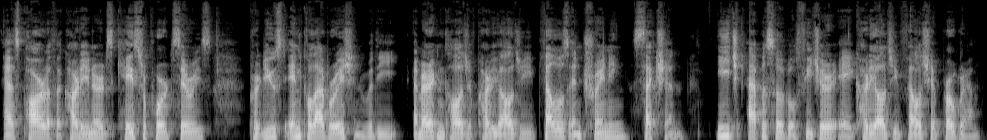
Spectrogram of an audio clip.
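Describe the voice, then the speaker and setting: A man's voice: mid-range voice, animated, quick pace, a bit bright. A man hosting a podcast, speaking in an upbeat, enthusiastic way as he introduces the show and guests. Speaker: podcast host.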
